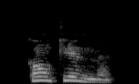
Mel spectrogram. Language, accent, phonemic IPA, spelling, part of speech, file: French, Canada, /kɔ̃.klym/, conclûmes, verb, LL-Q150 (fra)-conclûmes.wav
- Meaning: first-person plural past historic of conclure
